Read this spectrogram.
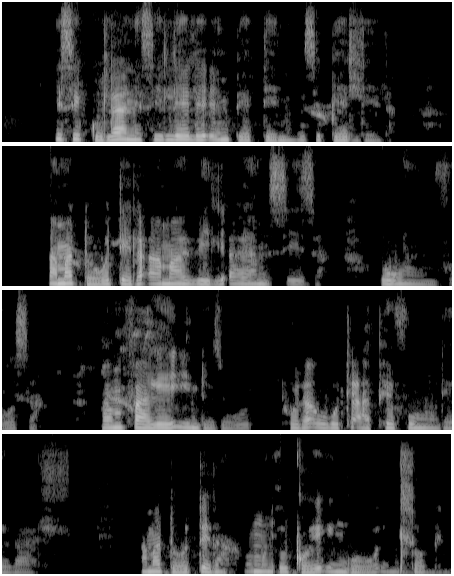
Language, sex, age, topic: North Ndebele, female, 36-49, health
